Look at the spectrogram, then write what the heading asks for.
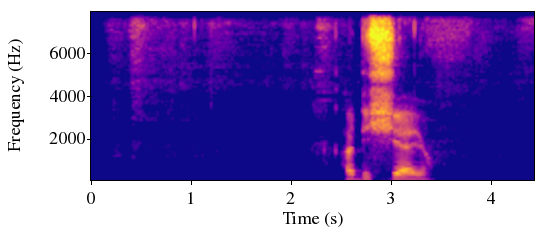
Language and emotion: Russian, neutral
